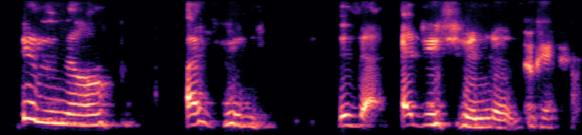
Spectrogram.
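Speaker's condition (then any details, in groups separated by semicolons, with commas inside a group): Cerebral palsy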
